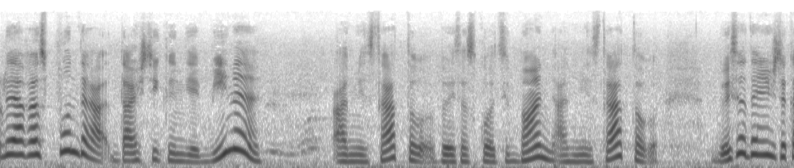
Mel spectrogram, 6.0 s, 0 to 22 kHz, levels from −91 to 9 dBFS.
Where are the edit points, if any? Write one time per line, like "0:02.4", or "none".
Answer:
0:02.5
